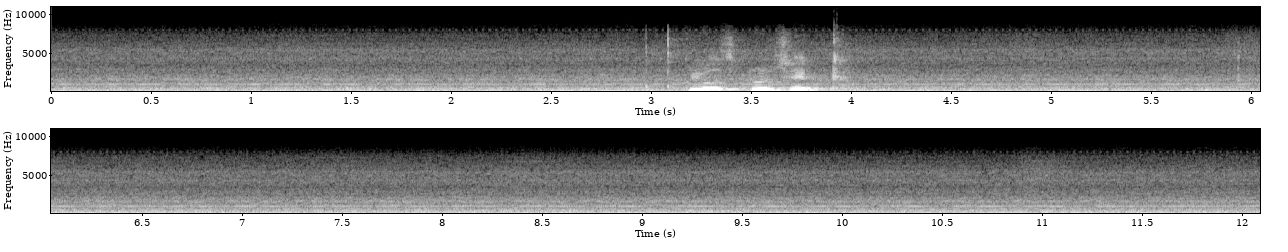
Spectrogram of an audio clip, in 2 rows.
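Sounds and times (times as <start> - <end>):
faint steady whine: 0.0 - 12.0.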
